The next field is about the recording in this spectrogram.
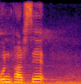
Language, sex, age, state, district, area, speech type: Bodo, female, 45-60, Assam, Kokrajhar, urban, read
